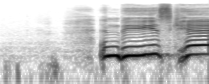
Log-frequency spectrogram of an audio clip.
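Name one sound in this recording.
A young woman sings loudly in a large echoing hall.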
